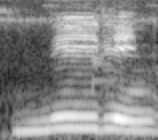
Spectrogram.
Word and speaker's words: kneading: bowl and knead it it's called kneading like you need bread it's spelled k n a kneading it and that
